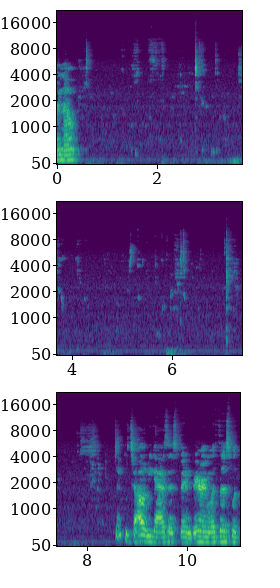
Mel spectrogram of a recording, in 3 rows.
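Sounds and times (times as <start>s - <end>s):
wet mouth smacks and slurps: 1.3s - 7.5s.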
